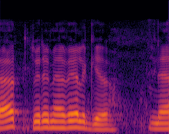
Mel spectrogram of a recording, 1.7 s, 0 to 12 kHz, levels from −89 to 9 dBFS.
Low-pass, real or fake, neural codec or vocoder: 7.2 kHz; fake; codec, 16 kHz, 8 kbps, FunCodec, trained on LibriTTS, 25 frames a second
